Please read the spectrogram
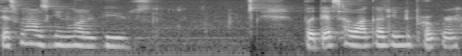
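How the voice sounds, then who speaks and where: A woman speaks at a medium pitch and a fairly quick pace, her intonation monotone and flat. Her loudness stays very even over noticeable background noise. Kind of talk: casual talk to camera.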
